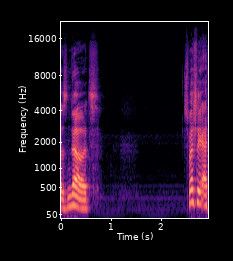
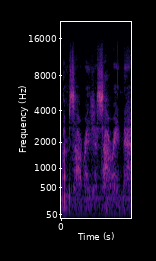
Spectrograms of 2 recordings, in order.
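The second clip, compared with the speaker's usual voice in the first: whispering along; 25 dB quieter, faster than usual. Real, not acted.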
